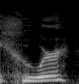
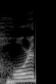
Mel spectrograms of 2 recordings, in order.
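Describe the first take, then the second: First: "hooer" stretched into two syllables, hoo-er; Sopranos pronunciation. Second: Said in the usual way. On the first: Shown as a demonstration. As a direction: draw out "hooer" with a long oo. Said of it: "they say hooer".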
